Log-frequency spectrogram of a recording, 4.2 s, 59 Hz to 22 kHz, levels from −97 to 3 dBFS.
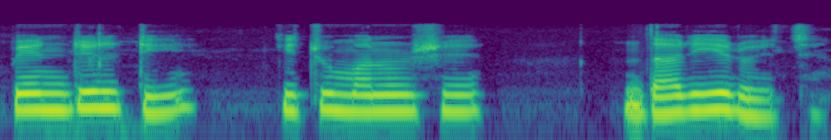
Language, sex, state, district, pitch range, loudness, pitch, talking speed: Bengali, female, Tripura, Dhalai, 200-220 Hz, -15 LUFS, 205 Hz, 70 wpm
